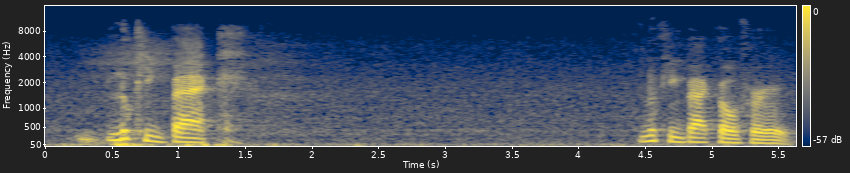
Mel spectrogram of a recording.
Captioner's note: pauses for 3 seconds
